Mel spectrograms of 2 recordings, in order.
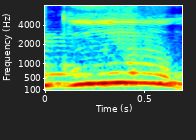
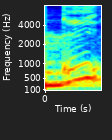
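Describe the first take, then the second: First: गु held as "gooo"; गु with a long, pushed oo; long vowel. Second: गु as a quick "gu"; गु cut short; short vowel. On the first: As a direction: drag out the vowel of गु loudly. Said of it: "उच्चारण में समय लग रहा". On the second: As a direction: keep the u in गु brief. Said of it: "छोटा ओ में गु". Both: Shown as a demonstration.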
